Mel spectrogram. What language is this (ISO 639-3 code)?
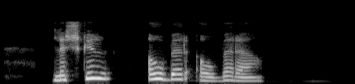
ckb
